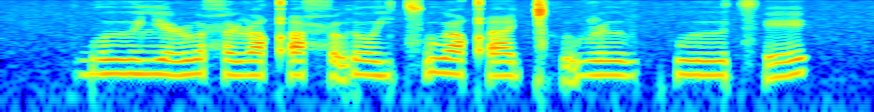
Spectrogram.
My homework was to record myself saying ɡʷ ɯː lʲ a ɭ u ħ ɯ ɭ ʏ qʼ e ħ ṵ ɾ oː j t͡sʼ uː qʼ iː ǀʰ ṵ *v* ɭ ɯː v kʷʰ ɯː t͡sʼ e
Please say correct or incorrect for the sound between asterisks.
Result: correct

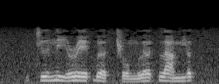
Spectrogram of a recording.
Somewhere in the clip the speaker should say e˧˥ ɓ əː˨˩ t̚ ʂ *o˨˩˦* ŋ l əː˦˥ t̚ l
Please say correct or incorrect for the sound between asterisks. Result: correct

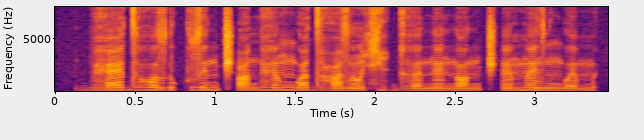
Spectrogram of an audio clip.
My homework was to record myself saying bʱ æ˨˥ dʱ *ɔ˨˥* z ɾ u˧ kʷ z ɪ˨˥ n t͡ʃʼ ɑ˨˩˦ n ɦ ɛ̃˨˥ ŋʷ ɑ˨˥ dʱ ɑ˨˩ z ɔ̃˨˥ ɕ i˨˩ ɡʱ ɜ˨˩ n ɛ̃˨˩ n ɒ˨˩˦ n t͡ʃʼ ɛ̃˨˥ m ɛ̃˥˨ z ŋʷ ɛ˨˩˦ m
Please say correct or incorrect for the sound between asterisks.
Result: incorrect: ɔ˥˨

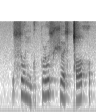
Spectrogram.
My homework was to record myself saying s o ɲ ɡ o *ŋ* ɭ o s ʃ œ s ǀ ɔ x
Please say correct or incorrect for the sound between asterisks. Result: incorrect: k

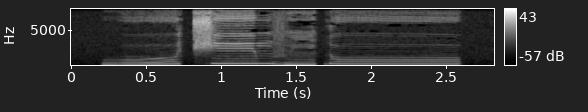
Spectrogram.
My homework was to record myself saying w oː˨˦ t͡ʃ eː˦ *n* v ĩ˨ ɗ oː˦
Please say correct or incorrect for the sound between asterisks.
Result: incorrect: m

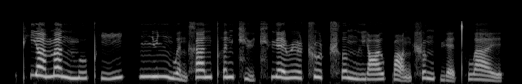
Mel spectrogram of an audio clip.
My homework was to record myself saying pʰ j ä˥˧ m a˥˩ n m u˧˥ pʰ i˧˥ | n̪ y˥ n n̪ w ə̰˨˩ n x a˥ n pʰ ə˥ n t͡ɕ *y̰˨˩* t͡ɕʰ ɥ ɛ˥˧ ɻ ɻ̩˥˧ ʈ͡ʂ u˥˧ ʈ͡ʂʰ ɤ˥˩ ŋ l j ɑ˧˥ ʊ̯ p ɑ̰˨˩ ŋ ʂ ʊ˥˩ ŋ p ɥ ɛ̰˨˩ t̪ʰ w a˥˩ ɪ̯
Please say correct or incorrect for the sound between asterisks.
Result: correct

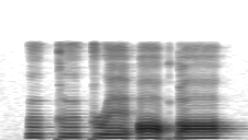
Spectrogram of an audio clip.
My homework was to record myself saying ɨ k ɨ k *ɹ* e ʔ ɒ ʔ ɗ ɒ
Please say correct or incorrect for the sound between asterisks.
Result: correct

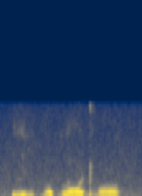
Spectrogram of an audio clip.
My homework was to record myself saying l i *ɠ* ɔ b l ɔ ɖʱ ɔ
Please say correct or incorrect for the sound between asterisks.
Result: correct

